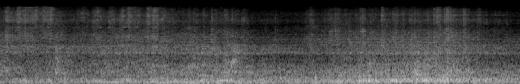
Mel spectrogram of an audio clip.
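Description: Empty container flat wagons of a freight train rolling slowly past close by: a steady rumble and clatter of steel wheels on the rails.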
